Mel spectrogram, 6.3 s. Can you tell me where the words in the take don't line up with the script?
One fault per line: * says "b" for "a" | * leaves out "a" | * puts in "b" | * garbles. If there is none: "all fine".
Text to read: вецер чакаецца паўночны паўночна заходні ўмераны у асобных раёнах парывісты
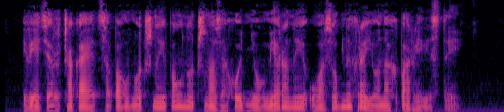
all fine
